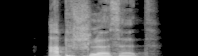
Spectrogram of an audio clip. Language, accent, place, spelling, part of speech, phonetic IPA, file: German, Germany, Berlin, abschlösset, verb, [ˈapˌʃlœsət], De-abschlösset.ogg
- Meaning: second-person plural dependent subjunctive II of abschließen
